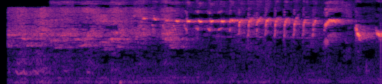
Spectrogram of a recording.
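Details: Male white-rumped shama courting a female, singing a dense run of bright high notes that turn into fast rapidly repeated buzzy trills, with a sharp upward flourish near the end.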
